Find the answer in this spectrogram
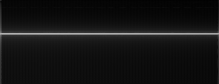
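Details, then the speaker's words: Simulated tinnitus: a steady, high-pitched pure ringing tone that stays unchanged, a phantom noise heard only by the patient. "Tinnitus is basically a fake noise that you hear that's not a noise in the real world, for example, a high pitched"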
